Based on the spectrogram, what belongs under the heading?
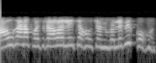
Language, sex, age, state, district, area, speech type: Odia, female, 60+, Odisha, Boudh, rural, conversation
